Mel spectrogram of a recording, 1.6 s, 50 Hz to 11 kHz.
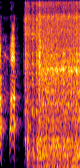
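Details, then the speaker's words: Yamaha WaveRunner XL800 two-stroke, first fire-up after fixing no power/no start/no display fault, fresh fuel in empty tank, carburetor condition uncertain: catches at once into rough popping two-stroke run with steady rumble, heavy smoke filling shop; healthy start. "she fired up but she sure smoked up the whole shop"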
